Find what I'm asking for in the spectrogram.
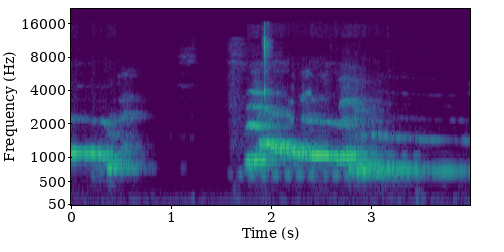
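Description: A phone alert rings out in two loud, wailing bursts with a gliding, siren-like pitch, separated by a brief pause, with no one talking over it.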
